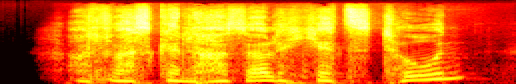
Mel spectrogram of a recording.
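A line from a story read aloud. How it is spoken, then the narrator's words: Quiet but agitated. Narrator (German): hörte er Erika leise, aber aufgeregt sagen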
